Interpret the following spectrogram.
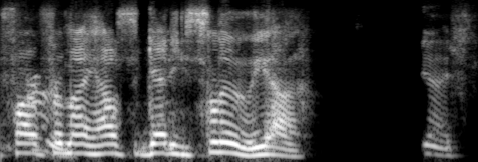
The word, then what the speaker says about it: Slough: you say that word SLO SL slow SL as far as slout yeah we would say that slooh that would be like you know like not far from my house Getty slooh yeah yeah like SP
